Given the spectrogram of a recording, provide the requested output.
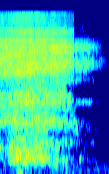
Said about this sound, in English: And I'm breathing in.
